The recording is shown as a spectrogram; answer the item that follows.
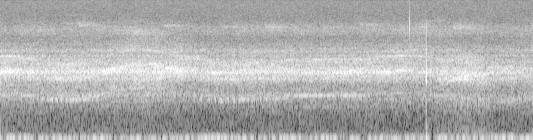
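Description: Faint steady background noise with a thin, wavering high-pitched tone running through it, and a single soft click about three seconds in.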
